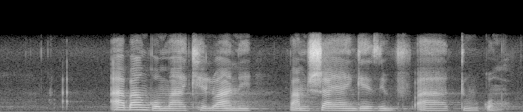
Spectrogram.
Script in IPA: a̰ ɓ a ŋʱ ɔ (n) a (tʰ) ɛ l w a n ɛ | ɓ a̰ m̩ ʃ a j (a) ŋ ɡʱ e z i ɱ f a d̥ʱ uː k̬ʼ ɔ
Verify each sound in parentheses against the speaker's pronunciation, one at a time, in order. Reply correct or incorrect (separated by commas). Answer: incorrect, incorrect, correct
